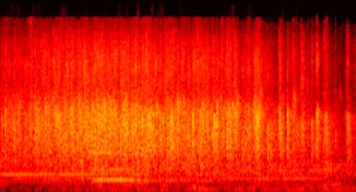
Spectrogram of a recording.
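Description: A church congregation applauding at a French-language sermon, steady sustained clapping from many hands that begins to thin toward the end, with a faint voice underneath.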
